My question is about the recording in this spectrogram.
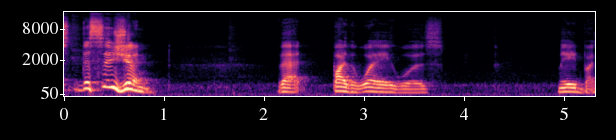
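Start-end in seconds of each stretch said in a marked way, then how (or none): none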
